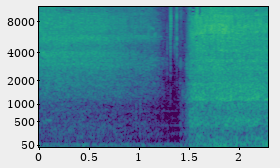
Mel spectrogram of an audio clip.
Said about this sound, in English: Have you taken your daily breath? Let's take a breath together right now. Ready, guys?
